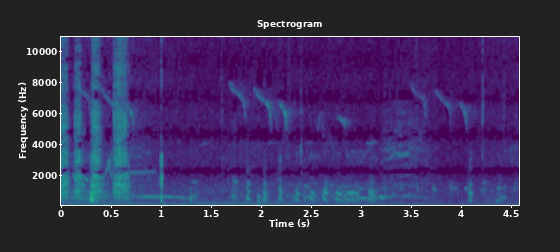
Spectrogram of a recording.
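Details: Chickens in a feeding frenzy on leftover hamburger buns: a few loud broad pecking or scratching noises, then soft scattered clucks and short thin peeping notes at a busy, irregular pace.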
